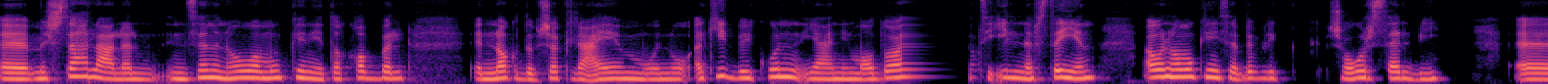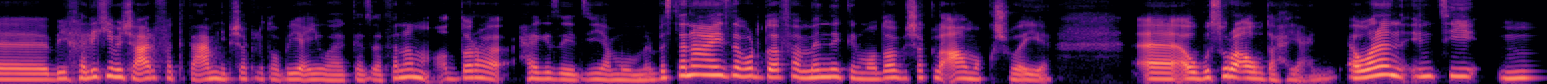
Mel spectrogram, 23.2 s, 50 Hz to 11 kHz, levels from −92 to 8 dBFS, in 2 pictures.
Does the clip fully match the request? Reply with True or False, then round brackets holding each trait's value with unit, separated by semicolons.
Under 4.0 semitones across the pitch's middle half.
True (3.5 semitones)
